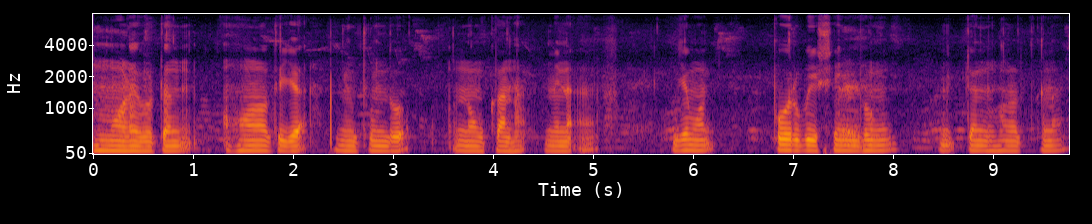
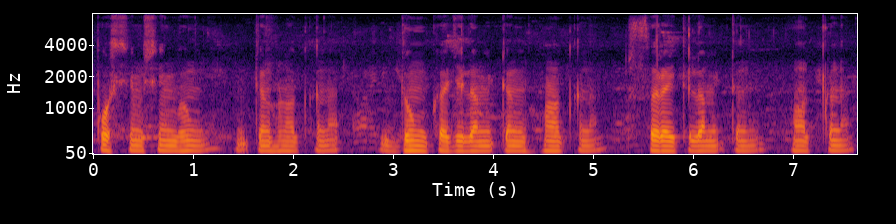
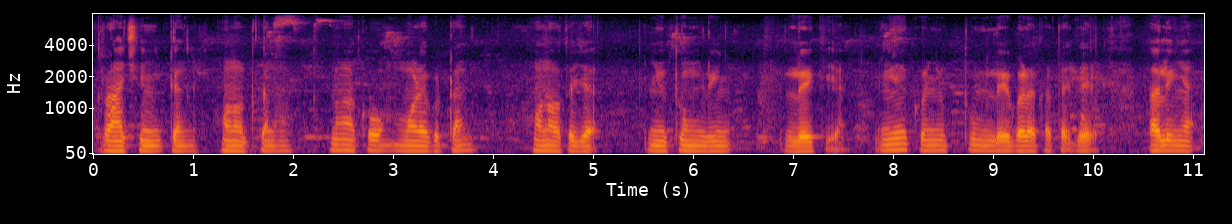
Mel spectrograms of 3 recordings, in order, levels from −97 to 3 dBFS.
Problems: constant background noise, background conversations at intervals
